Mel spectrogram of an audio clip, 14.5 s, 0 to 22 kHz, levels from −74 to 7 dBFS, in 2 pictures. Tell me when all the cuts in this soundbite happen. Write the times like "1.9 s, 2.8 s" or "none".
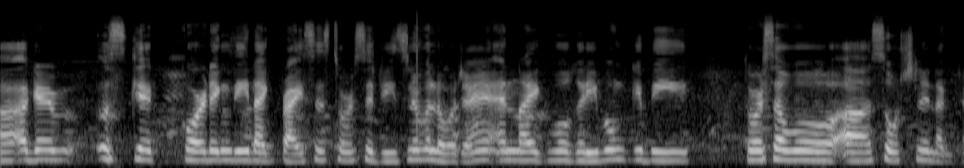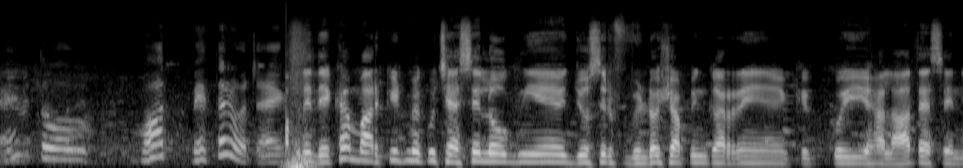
9.4 s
